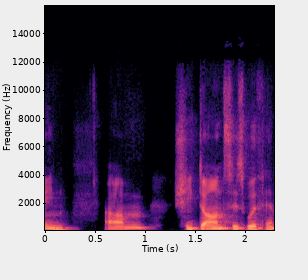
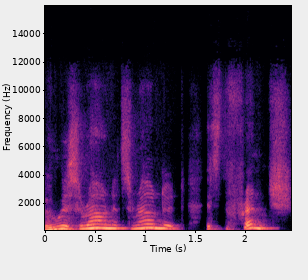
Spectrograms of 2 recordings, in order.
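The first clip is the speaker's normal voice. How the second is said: very high, squeaky, blustering, storming agitated cry; 12 semitones higher than usual. Retelling a film scene of a lord woken at night: imitating Lord Raglan storming around. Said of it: "he's just sort of storming around the house like".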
